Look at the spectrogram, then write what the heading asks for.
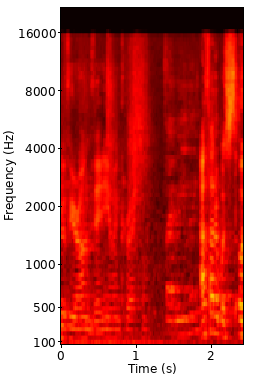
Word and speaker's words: Thymele: It parks right out in front of Thymele. Did you just pronounce the name of your own venue incorrectly? Thymele? I thought it was. Oh, it's Thymele. Okay, there's not Thymele. Never forget I said that. You're pronouncing your.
